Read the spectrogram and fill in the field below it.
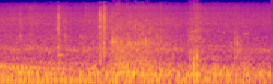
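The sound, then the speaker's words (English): Harley-Davidson motorcycles starting up for the start of a procession at Shepperton Railway Station, their engines producing a deep, steady, throbbing rumble that stays loud throughout, with a few brief sharp clicks and faint voices mixed in. “You can probably hear the Harley Davidsons getting themselves started up here, ready for the start of the procession.”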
